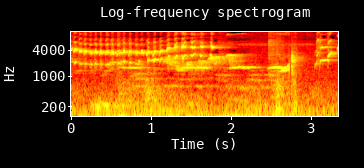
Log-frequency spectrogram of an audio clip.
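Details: Oriental magpie-robin in full singing form, Indonesian songbird hobby: a fast buzzy trill near the top that slowly drops in pitch, followed by sweeping whistled slurs and a sharp rising note, with low background hum.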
